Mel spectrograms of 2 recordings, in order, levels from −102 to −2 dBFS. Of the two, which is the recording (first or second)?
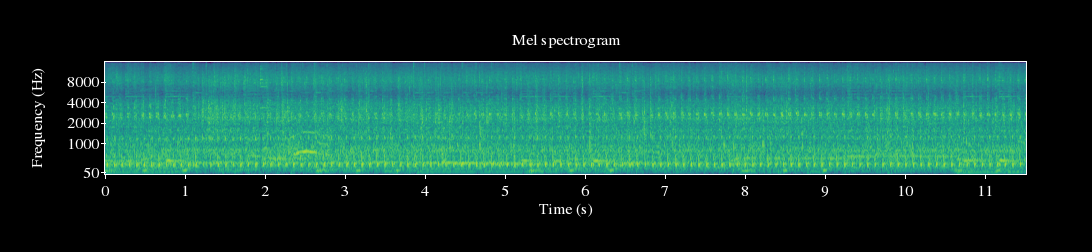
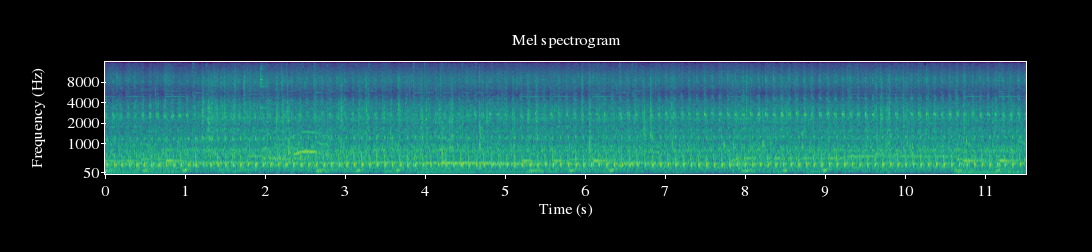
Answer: second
